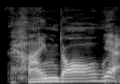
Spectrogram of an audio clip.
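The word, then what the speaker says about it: Heimdall: of the guy the the bridge Heim doll is how it's pronounced okay I I don't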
